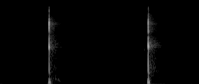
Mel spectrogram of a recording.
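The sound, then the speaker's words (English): Two crisp finger snaps, evenly spaced about a second apart, each a sharp click that dies away quickly, with silence around them. “Snap those fingers and welcome in a man who's only as cool as the other side of the pillow.”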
